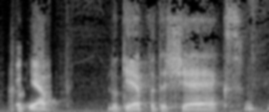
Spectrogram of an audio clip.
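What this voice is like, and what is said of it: Put-on Kiwi accent. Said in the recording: “wanted to do a Kiwi accent”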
